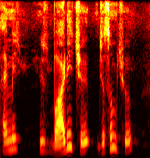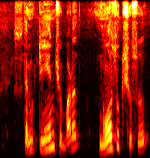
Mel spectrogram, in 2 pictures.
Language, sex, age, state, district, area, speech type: Kashmiri, male, 45-60, Jammu and Kashmir, Kulgam, rural, spontaneous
